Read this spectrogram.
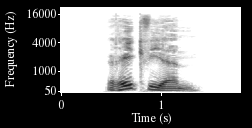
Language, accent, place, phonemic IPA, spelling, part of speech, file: German, Germany, Berlin, /ˈʁeːkviɛm/, Requiem, noun, De-Requiem.ogg
- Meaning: 1. requiem (a mass or other ceremony to honor and remember a dead person) 2. requiem (a musical composition for such a mass) 3. requiem (a piece of music composed to honor a dead person)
